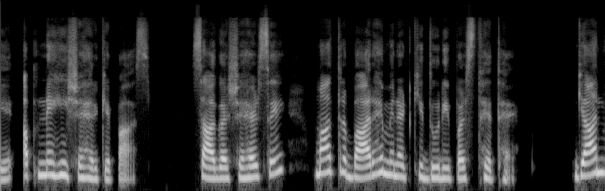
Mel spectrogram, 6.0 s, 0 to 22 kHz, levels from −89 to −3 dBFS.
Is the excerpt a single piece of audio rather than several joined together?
yes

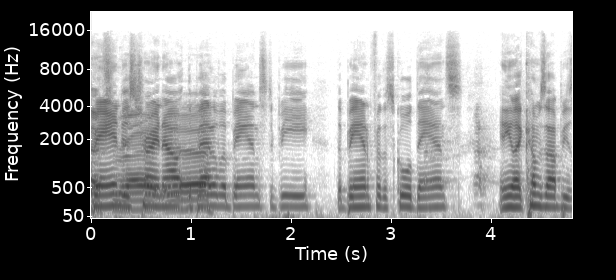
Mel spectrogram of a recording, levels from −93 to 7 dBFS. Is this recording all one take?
yes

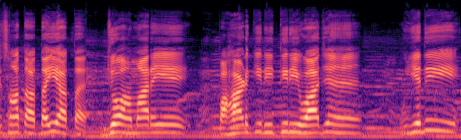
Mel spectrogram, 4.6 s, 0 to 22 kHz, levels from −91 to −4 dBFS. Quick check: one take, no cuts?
no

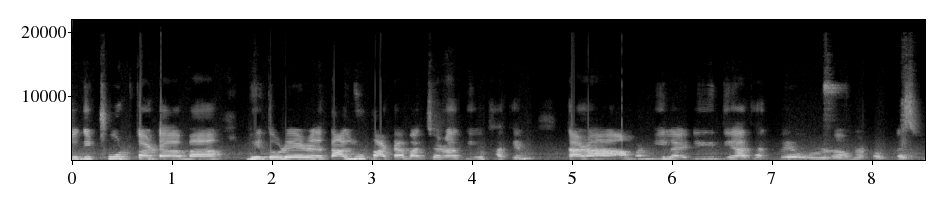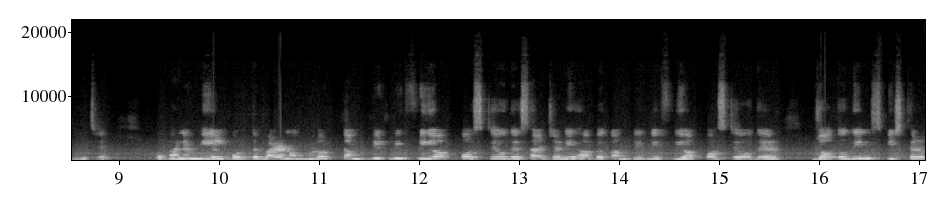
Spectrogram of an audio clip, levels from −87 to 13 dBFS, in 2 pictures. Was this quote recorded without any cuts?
yes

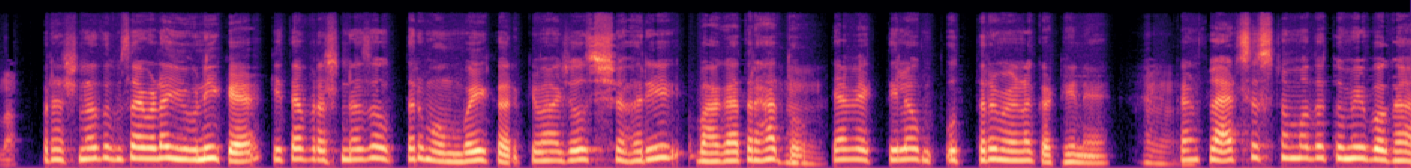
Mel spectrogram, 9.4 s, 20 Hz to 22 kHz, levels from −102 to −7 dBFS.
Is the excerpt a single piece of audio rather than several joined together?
no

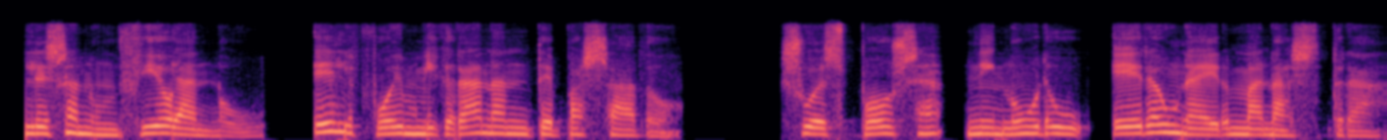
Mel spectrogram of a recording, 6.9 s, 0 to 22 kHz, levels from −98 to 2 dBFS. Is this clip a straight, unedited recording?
no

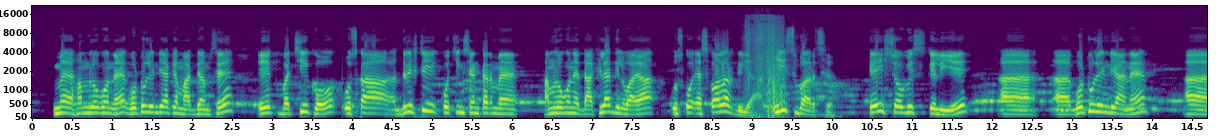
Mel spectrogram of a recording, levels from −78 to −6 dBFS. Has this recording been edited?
yes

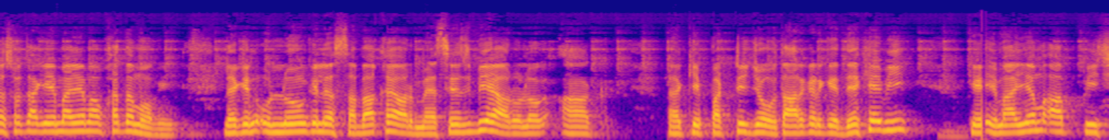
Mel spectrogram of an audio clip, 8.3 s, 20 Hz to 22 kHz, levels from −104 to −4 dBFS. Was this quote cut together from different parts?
yes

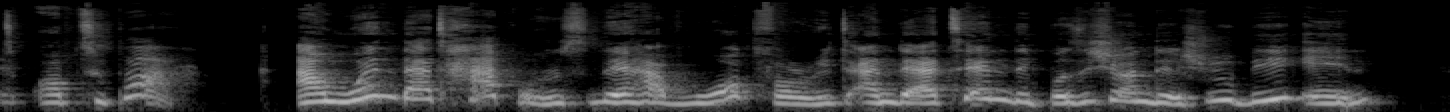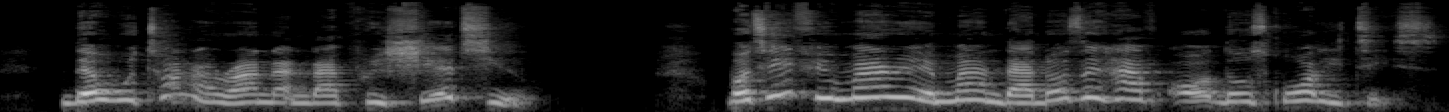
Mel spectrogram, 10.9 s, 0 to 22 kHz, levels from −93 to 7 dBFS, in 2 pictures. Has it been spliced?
no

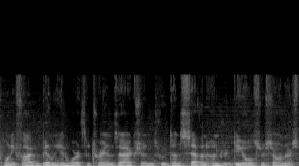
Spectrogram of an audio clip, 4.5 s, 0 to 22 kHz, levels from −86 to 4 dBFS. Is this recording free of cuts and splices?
yes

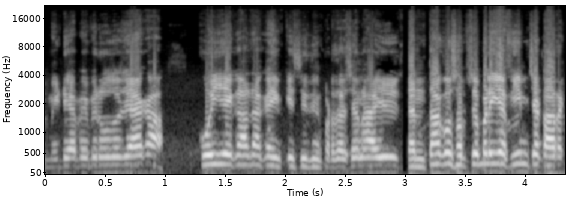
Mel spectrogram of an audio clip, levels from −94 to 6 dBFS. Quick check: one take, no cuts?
no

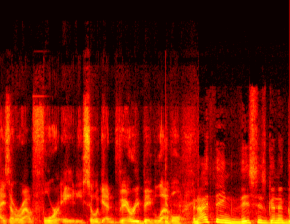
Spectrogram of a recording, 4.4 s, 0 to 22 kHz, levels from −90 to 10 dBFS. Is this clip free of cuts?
no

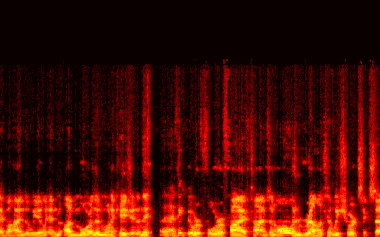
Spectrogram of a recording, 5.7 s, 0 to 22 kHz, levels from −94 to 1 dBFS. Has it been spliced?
no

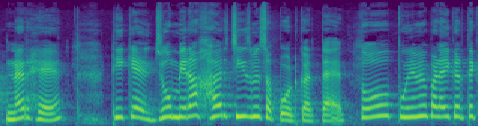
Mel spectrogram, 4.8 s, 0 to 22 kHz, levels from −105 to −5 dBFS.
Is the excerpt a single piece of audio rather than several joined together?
no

